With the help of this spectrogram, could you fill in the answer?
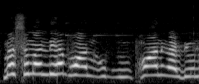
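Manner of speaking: loud, high call to a distant relative. Real, not acted. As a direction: pitch it up and call across the fields. Calling out to someone far away.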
